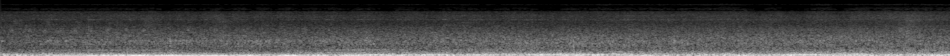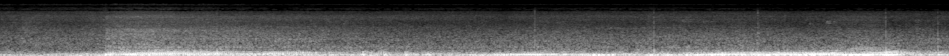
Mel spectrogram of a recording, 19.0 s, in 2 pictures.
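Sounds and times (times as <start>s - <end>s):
vehicle engine running: 10.3s - 18.9s.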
